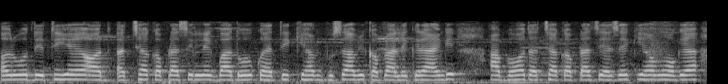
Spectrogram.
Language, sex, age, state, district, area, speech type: Hindi, female, 30-45, Uttar Pradesh, Mirzapur, rural, spontaneous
